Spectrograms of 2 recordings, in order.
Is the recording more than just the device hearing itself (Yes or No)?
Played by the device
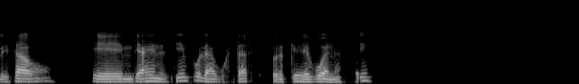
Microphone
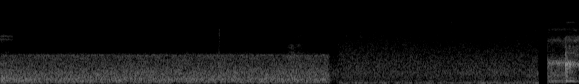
No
